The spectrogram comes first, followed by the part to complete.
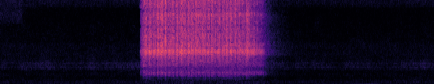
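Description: A REV Robotics DC motor with gearbox spinning a wheel at half power for about a second under a timed autonomous program, a whirring gear whine that starts and cuts off abruptly. A faint low thump follows near the end.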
